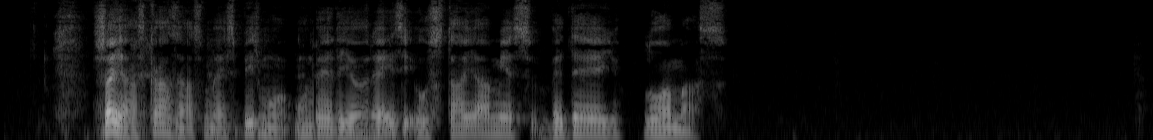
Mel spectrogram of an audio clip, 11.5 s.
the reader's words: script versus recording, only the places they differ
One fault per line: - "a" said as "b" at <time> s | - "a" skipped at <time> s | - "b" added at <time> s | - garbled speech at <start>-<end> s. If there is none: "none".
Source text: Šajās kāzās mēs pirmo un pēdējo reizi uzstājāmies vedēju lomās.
none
